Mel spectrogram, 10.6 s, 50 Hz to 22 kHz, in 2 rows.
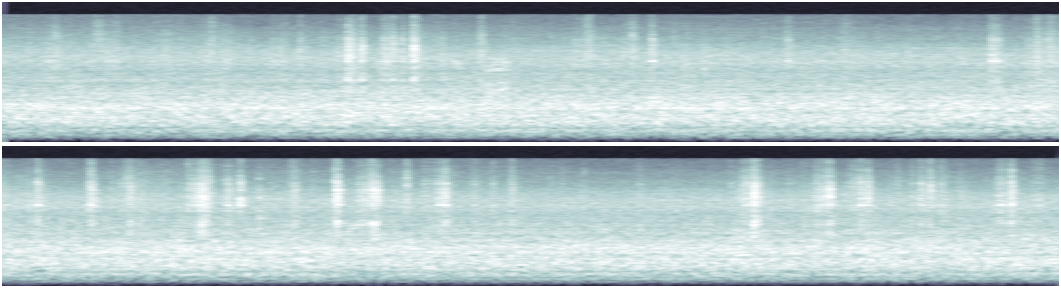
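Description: Steady, even rushing noise inside the cabin of a Boeing 737-700 on descent: airflow along the fuselage mixed with the hum of its CFM56-7B turbofan engines. A few faint light ticks sit on top of it.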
